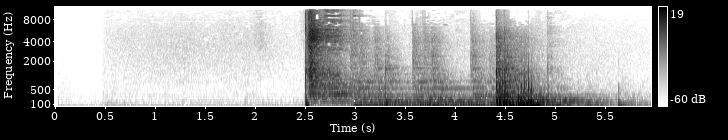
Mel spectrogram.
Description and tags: vidrio roto
dejar caer bombillo
bombillo, caida, roto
